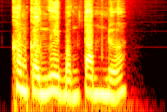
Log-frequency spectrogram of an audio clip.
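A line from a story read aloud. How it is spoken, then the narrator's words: Angry. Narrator (Vietnamese): Nhạc Bất Quần tức giận nói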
